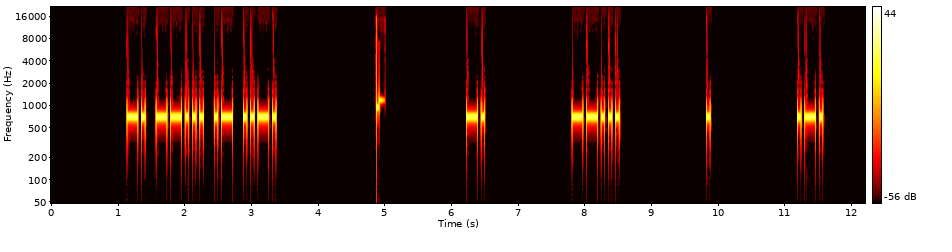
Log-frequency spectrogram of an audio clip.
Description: Morse code, heard as a keyed tone, about 22 wpm, spaced as for 9 wpm, 700 Hz. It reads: N7AF N7ER
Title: USA Call Signs - 4 Characters - 8x Character Spacing - 22wpm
